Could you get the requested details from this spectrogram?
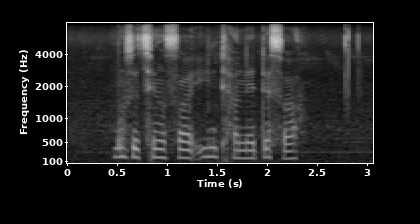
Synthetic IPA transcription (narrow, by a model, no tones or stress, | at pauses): mʊsɪt͡sʰeŋ̩saʔin̩tʰanɛtʼɛsa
